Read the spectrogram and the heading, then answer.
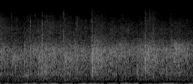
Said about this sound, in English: If you believe that today, would you give the Lord a hand clap and say, yay, God.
